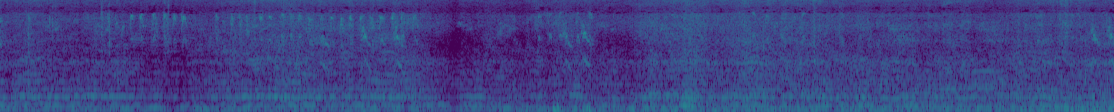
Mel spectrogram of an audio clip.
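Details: Feral honey bee colony with worker bees streaming in and out, a continuous buzzing hum over a heavy low rumble that grows louder toward the end, the bee tone steady throughout.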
